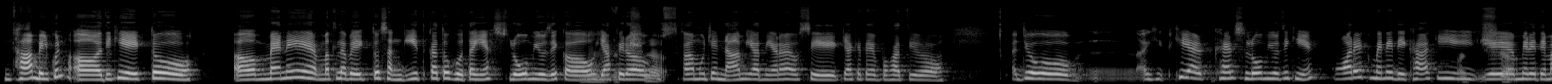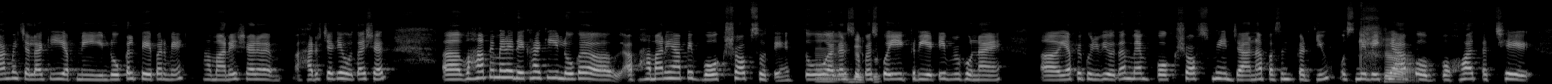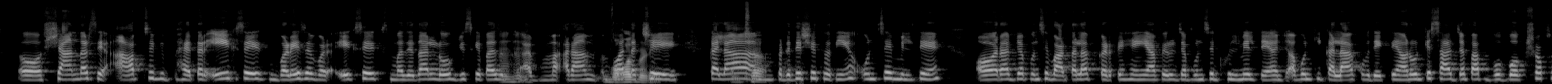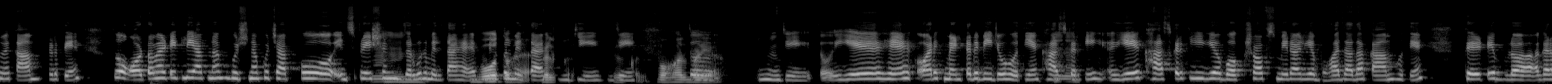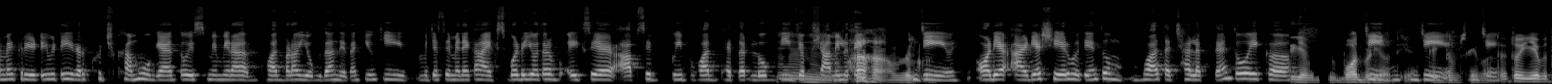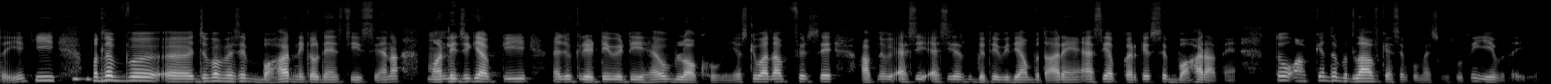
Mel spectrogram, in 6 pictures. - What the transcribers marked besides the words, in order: in English: "स्लो म्यूज़िक"; in English: "स्लो म्यूज़िक"; in English: "लोकल पेपर"; in English: "वर्कशॉप्स"; in English: "सपोज़"; in English: "क्रिएटिव"; in English: "वर्कशॉप्स"; in English: "वर्कशॉप्स"; in English: "ऑटोमैटिकली"; in English: "इंस्पिरेशन"; in English: "मेंटर"; in English: "वर्कशॉप्स"; in English: "क्रिएटिव"; in English: "क्रिएटिविटी"; in English: "एक्सपर्ट"; in English: "आइडियाज़ शेयर"; in English: "क्रिएटिविटी"; in English: "ब्लॉक"
- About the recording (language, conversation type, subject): Hindi, podcast, आप रचनात्मक अवरोध से कैसे बाहर निकलते हैं?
